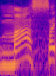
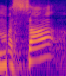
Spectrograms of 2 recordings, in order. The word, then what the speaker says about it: Massá: É por isso que aquele lugar, Moisés colocou o nome de massa e meriba. Nas leituras, geralmente a gente lê Massa e Meriba, mas a pronúncia certa é Massá e meribá.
